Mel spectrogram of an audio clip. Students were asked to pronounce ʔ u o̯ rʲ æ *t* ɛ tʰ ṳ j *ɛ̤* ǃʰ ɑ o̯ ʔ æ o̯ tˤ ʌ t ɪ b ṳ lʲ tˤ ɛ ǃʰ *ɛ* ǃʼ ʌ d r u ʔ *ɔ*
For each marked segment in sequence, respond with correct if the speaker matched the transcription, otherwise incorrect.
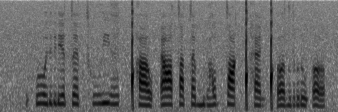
correct, correct, incorrect: æ, incorrect: ʌ

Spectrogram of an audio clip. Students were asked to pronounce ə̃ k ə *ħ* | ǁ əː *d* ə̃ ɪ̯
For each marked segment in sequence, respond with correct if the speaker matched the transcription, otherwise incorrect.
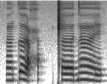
correct, correct

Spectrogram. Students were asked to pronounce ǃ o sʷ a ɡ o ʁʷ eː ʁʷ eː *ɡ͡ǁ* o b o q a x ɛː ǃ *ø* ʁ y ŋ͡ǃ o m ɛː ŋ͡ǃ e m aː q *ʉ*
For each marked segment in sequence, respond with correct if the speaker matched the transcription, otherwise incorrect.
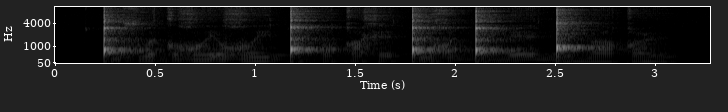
incorrect: ɡ͡ǃ, incorrect: y, incorrect: ø

